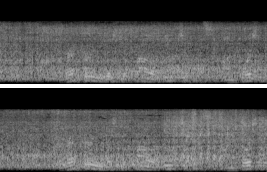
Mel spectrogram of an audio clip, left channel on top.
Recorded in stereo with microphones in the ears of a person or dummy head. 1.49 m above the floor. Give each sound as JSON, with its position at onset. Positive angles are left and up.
{"t": 0.6, "sound": "a man speaking", "side_deg": -10, "distance_m": 3.0}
